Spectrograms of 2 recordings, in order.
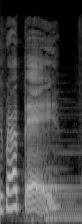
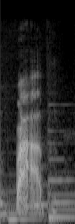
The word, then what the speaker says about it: rabe: I was the wealthy aunt, Miss Broccoli Rabe, but it's actually pronounced Broccoli Rob, like rob a bank.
